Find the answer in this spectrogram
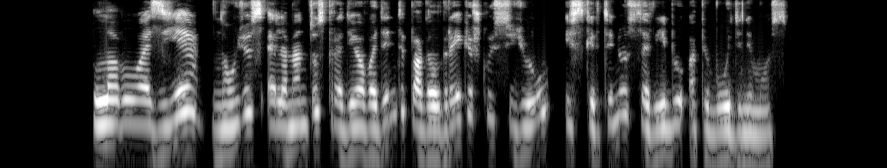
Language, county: Lithuanian, Panevėžys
